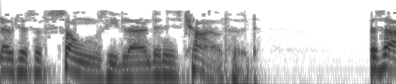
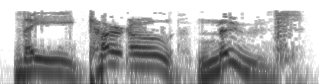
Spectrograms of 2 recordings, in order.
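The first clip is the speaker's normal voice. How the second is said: very slow, higher-pitched pronouncement; solemn password; 4 semitones higher, much slower than usual. Acted. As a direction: draw out each word meaningfully. Secret password given to philosopher.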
